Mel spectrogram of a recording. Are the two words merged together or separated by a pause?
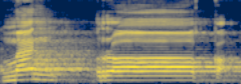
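paused. A short stop separates the two words. The speaker calls it right.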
